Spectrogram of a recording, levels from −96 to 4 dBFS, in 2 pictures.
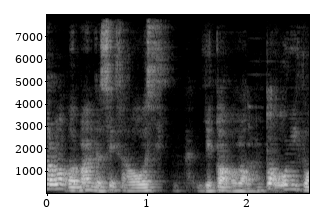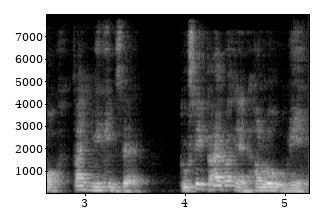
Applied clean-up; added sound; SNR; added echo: neural mask model DeepFilterNet 3.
